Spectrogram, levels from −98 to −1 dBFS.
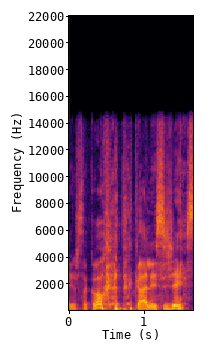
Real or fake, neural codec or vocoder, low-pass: real; none; 14.4 kHz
